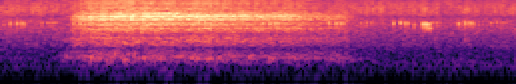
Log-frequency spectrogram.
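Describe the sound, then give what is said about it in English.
One slow breath drawn in: a soft, airy hiss that swells and holds for over a second before trailing off. Faint and alone. “Take a breath in”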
